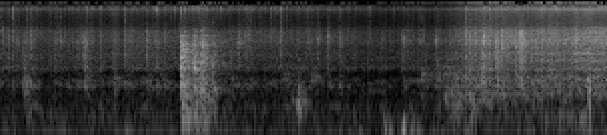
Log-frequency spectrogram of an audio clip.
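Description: Beans and carrot stir-frying with curry leaves in a pan for a poriyal, a continuous close sizzle with scattered stirring scrapes that swells louder toward the end, no voices.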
